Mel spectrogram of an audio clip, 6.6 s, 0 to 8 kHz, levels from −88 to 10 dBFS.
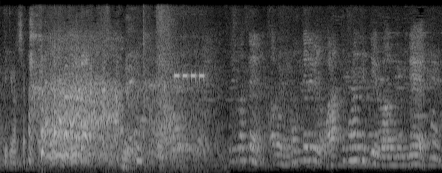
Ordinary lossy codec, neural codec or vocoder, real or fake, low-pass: none; none; real; 7.2 kHz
